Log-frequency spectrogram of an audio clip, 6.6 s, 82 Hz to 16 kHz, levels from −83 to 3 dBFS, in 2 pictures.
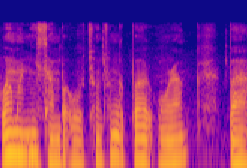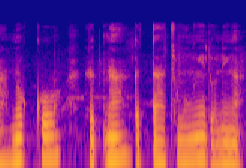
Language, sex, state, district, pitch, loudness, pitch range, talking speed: Garo, male, Meghalaya, West Garo Hills, 105 Hz, -21 LUFS, 95-110 Hz, 90 wpm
